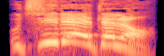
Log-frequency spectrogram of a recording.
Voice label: alert, dialogue IT; mohaa; attack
